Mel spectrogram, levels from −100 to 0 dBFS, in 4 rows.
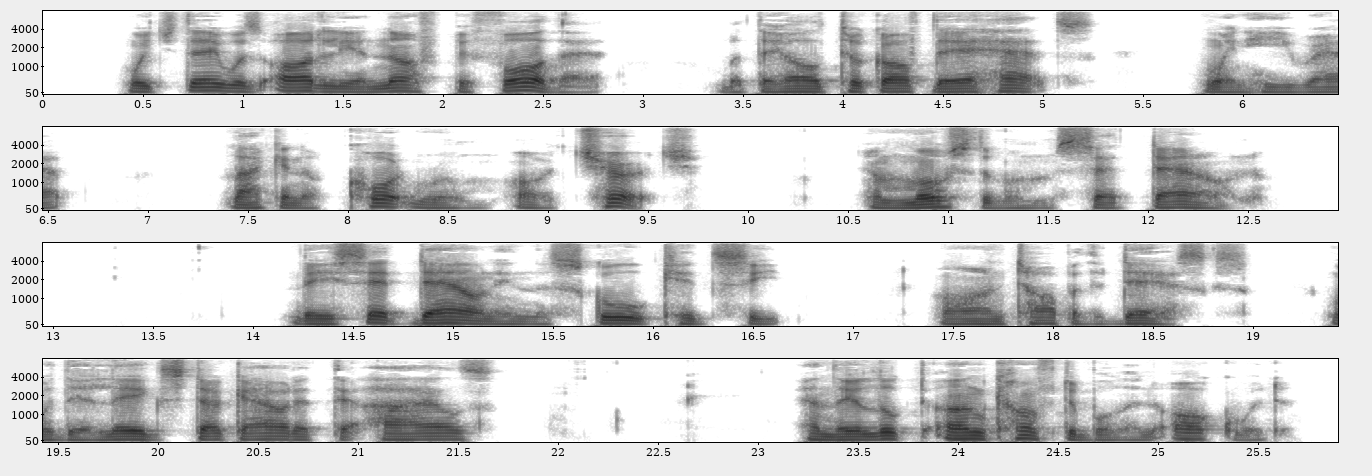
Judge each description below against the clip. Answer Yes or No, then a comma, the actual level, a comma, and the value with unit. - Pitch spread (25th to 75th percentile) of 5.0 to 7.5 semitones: No, average, 3.2 semitones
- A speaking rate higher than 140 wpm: No, slow, 135 wpm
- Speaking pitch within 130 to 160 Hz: No, low, 100 Hz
